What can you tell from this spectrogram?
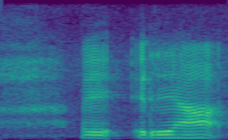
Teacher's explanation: ദൃതസ്പർശം പെട്ടെന്ന് സ്പർശിച്ചു പെട്ടെന്ന് മാറും ര എന്നുള്ളതാണ് അതിന്റെ ഉത്തരമായിട്ട് വരുന്നത് ഓക്കേ അടുത്തത് പാർഷികമാണ് നമ്മുടെ ഓപ്ഷനിൽ ഉണ്ടായിരുന്ന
